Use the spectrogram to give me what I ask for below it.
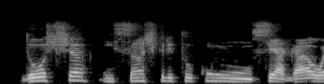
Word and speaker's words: dosha: gente tem que ver como pronuncia dosa em sânscrito. tá dizendo que é falha, vício, defeito, né? Falha, o vício. É. E pronuncia dosha, né? Da última aqui que eu olhei, ele está falando que dosha é chiado, né? Dosha. Ah, ok. Eu acho que é dosha.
